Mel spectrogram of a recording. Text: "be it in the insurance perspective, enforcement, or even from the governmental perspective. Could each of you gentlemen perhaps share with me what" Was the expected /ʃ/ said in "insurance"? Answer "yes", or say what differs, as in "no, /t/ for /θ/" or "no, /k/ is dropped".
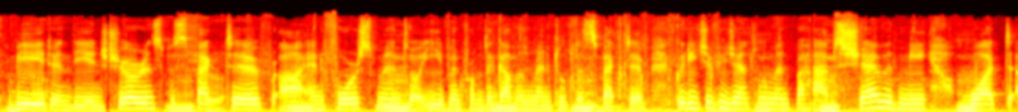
yes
